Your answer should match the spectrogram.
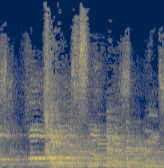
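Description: Music: a choir of voices singing an Armenian folk song, swelling louder about half a second in.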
